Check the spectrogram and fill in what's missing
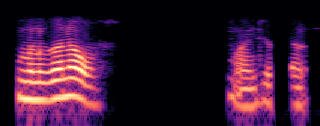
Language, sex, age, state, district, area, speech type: Bodo, male, 18-30, Assam, Kokrajhar, rural, conversation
